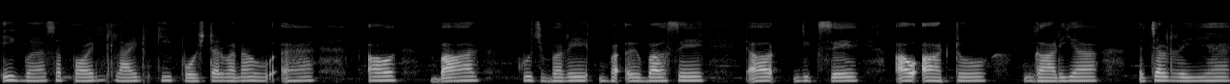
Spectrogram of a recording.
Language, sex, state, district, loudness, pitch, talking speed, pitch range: Hindi, female, Bihar, Bhagalpur, -27 LUFS, 170 Hz, 110 wpm, 165-180 Hz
